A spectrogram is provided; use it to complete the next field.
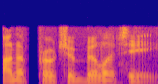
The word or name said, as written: unapproachability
